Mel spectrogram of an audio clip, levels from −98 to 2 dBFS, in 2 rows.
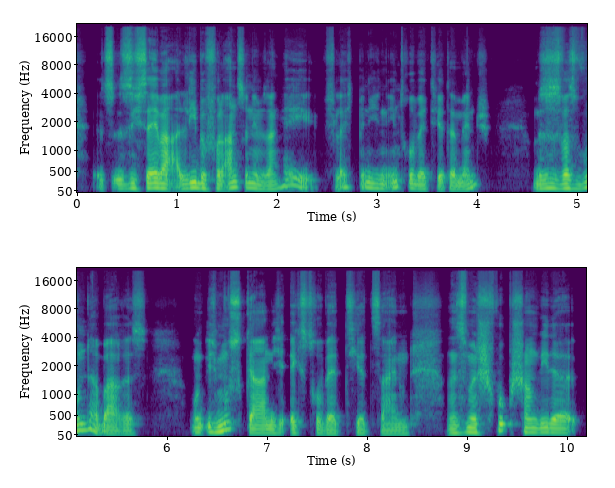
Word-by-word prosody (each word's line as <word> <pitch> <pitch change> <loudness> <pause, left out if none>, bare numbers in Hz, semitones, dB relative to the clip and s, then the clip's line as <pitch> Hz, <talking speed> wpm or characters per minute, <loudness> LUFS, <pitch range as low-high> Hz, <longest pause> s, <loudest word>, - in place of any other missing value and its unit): s 410 - -6
sich 100 +1 +1
selber 115 -2 +6
liebevoll 105 -2 +3
anzunehmen, 115 -5 0
zu - - -5
sagen: 90 +9 -3
„Hey, 155 -2 -4
vielleicht 130 -1 -6
bin 135 - -3
ich 110 - 0
'n - - -3
introvertierter 105 -9 -2
Mensch - - -5 0.4
und 100 - -1
das 105 - +2
ist 105 -3 +2
was 100 -3 +3
Wunderbares 80 - -1 0.4
und 105 +1 -2
ich 110 - +1
muss 155 +8 +4
gar 90 -2 +3
nicht 90 -1 -2
extrovertiert - - -3
sein.“ 75 0 -4
Und 75 - -12 0.3
da 90 - -2
ist 90 +2 +1
man 105 -2 +4
schwupp 150 +7 0
schon 105 -1 0
wieder 100 -3 +2
105 Hz, 195 wpm, -23 LUFS, 95-120 Hz, 0.4 s, selber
